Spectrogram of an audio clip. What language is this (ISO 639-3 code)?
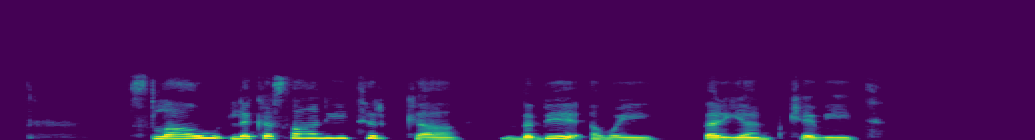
ckb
